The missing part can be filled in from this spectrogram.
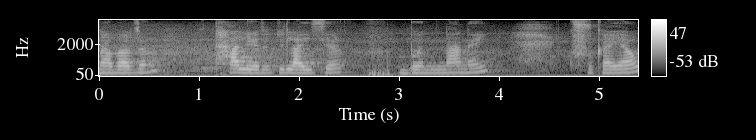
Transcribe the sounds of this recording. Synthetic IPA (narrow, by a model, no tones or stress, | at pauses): nabazɯŋ | tʰaleɾdilajzɯ | bɯnːanɯj | kʰukajaw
